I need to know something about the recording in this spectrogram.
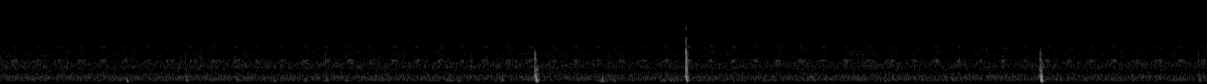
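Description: Faint steady hiss with three sharp single clicks, about five, seven and ten seconds in: a computer mouse being clicked.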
